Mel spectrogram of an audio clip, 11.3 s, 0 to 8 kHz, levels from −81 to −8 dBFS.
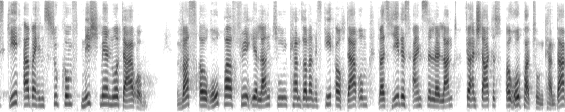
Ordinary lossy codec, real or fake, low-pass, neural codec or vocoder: none; fake; none; codec, 16 kHz, 1 kbps, FunCodec, trained on Chinese and English, 50 frames a second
